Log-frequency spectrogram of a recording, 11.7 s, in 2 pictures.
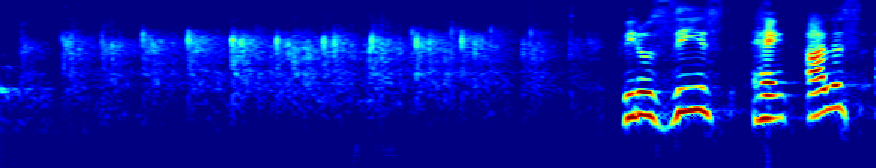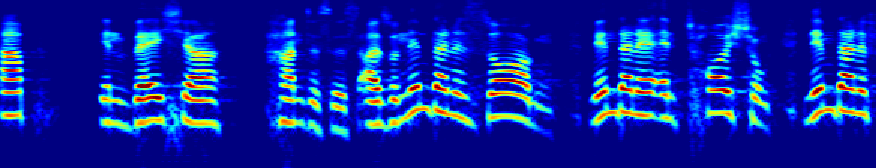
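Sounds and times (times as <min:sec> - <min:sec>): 
audience clapping: 0:00.0 - 0:04.4
speech: 0:04.2 - 0:11.6.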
